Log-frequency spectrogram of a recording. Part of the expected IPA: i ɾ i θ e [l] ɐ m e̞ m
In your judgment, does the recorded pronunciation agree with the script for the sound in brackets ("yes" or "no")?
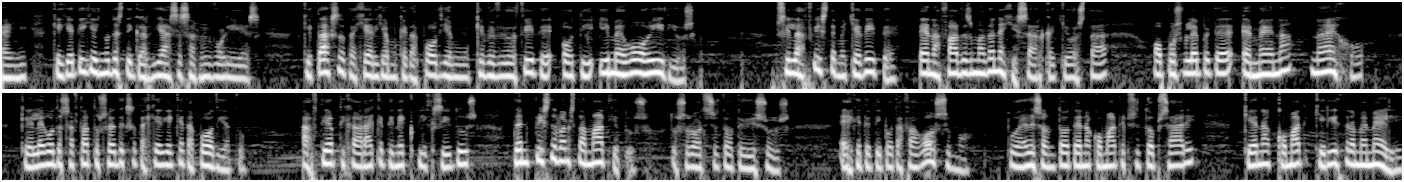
no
